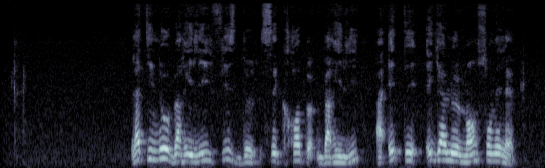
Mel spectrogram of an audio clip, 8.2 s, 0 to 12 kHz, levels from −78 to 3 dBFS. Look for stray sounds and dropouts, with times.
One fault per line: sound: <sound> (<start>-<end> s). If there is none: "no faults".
no faults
